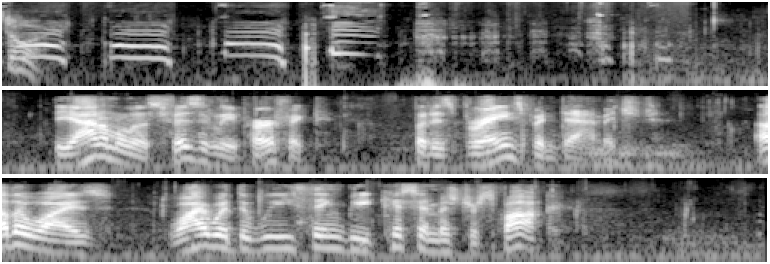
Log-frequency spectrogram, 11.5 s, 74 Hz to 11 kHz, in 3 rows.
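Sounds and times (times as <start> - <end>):
speech: 0.0 - 1.9, 4.1 - 10.6
small dog whimpering and yelping: 0.0 - 3.6
low rumbling background: 0.0 - 11.4
small dog panting: 0.0 - 11.4.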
